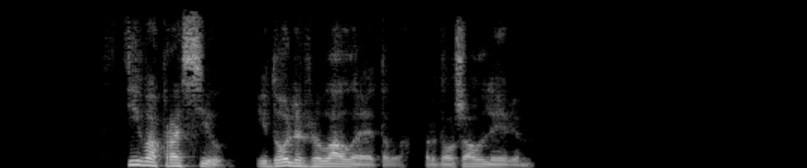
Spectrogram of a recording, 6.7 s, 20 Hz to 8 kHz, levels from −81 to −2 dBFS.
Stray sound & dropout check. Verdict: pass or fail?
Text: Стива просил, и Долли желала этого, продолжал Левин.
pass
